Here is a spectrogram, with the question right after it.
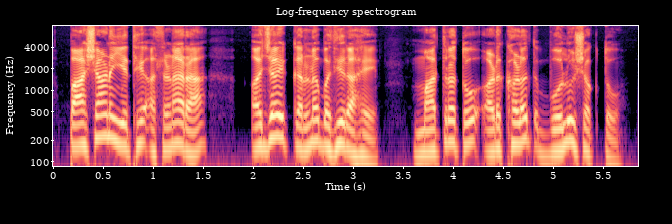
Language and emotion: Marathi, neutral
